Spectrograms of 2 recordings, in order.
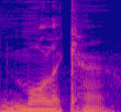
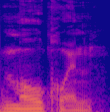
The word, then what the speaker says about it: Molequin: Well, okay, so interesting, because you pronounced it just then as a 3-syllable word, and I always say it Molequin as a 2-syllable word, a la Justin Hess.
